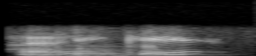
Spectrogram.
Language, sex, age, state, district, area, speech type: Assamese, female, 45-60, Assam, Charaideo, urban, conversation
